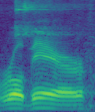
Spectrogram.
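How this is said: The name is pronounced the French way.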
